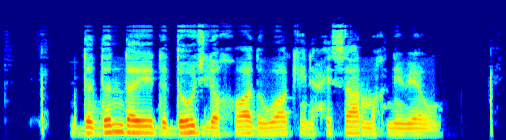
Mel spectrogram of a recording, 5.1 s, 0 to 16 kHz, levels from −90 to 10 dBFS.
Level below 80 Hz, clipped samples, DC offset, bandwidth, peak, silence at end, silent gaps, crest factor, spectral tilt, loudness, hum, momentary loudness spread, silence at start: -60 dBFS; under 0.1%; under 0.1%; 9.2 kHz; 0 dBFS; 0.65 s; 0.52-0.68 s; 18 dB; -6 dB/octave; -18 LUFS; none; 20 LU; 0.4 s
